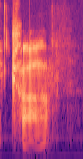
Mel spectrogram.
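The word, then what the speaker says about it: kaph: um yod is 10 cough is 20 this pronounciation is a k hard k sound as in king the cough is the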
